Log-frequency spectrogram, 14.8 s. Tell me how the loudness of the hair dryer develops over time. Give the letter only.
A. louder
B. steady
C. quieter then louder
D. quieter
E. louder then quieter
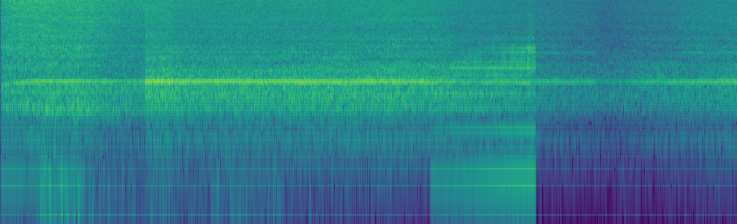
D.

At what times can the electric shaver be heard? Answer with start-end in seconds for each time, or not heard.
0.0-1.7, 8.6-10.8.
